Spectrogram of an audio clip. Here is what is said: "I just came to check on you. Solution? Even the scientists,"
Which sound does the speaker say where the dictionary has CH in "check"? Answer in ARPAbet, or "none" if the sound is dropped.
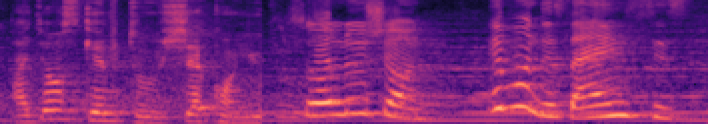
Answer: SH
